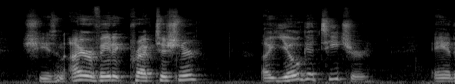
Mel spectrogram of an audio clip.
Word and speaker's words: Ayurvedic: and she texted me a pronunciation key, which was I. As an I. You're, Y-U-R, not a word. Vay, V-A-Y, Also not a word. also not a word. Dick. That's a word.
